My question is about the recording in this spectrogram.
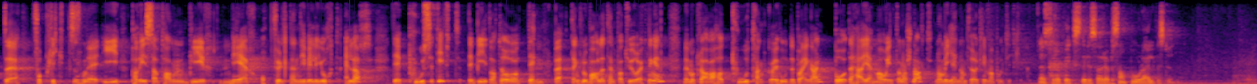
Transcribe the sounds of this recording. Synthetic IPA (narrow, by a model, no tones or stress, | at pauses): t̪fɔɾpʰlɪkt̪l̩snəʔɪpʰɑɾiːsɑːʋt̪ʰɑːln̩blɪːʁmeːʁɔpːfʏlt̪ɛnd̪ɪʋɪlːəjʊʁt̪ɛlːəʃd̪̥ɛæpʰuːsɪt̪ʰiːft̪d̪̥ɛbiːd̪ɾʁɑːʁt̪ɪlɔd̪̥ɛmpəd̪̥ɛnɡlʊbɑːlət̪ʰɛmpəʁɑt̪ʰʉːɾøːknɪŋənmɛmɔkʰlɑ̰ːɾəɔɦɑːt̪ʰuːt̪ʰɑŋkəɾɪhuːd̪əpɔæɪŋɡɑŋːb̥oːd̪əɦæːʁjɛmːʔə̰ɔɪnt̪əʁnɑʂʊnɑːlt̪nɔɾmɛjɛnːɔ̰mføːʁəkʰliːmɑ̰pʰʊ̰lɪ̰t̪ʰɪ̥kː | nɛst̪əɾɛpʰlɪkst̪ɪlːəsɑʋɾɛpɾsɑnt̪n̩uːɖɑɛlʋəst̪ʉd̪̩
